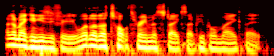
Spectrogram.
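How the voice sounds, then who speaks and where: A man's voice: medium pitch, very fast, no room sound. A man around forty co-hosting a podcast, talking in a rambling, self-deprecating way and asking long questions. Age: 40s. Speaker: podcast co-host. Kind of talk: casual chat.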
